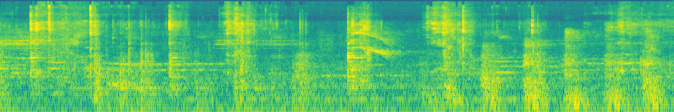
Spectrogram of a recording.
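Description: A spoon stirring hilsa fish head and tail curry with Malabar spinach in a cooking pot, continuous close scraping and wet clinking of metal on the pot, rhythmic and fairly quiet, with no voices.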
